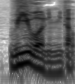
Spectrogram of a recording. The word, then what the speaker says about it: 위원: 예, 발음을 정확하게 해주십시오. 의원이 아니고요. 위원입니다. 위원.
